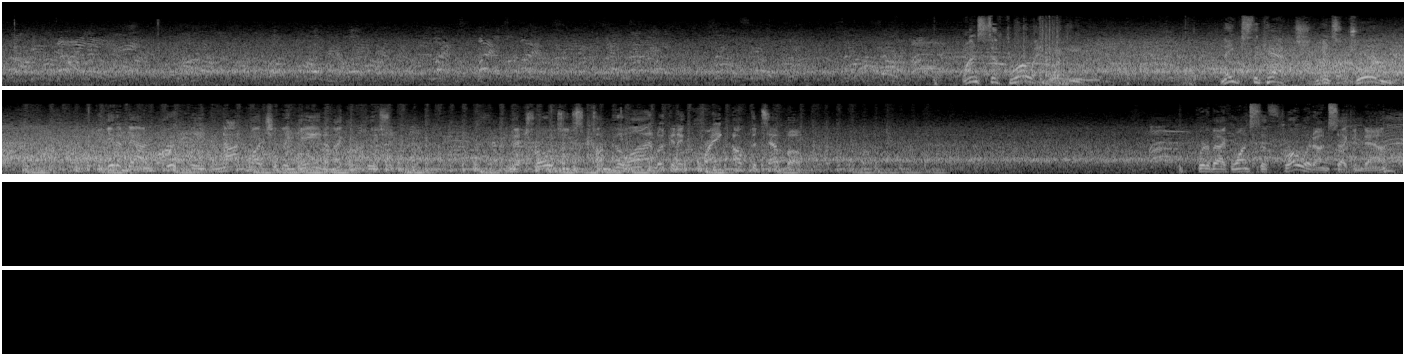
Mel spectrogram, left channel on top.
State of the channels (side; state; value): right; silent; digital silence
